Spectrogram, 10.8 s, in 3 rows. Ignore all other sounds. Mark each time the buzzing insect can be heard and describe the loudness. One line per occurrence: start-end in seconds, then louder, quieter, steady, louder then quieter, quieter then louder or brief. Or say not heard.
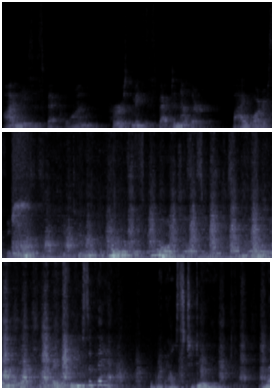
3.7-10.7 quieter.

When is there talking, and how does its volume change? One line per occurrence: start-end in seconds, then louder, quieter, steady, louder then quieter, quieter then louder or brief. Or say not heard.
0.0-10.7 louder.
